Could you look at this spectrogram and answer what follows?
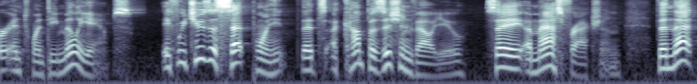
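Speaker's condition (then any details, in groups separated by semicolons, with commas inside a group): No condition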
